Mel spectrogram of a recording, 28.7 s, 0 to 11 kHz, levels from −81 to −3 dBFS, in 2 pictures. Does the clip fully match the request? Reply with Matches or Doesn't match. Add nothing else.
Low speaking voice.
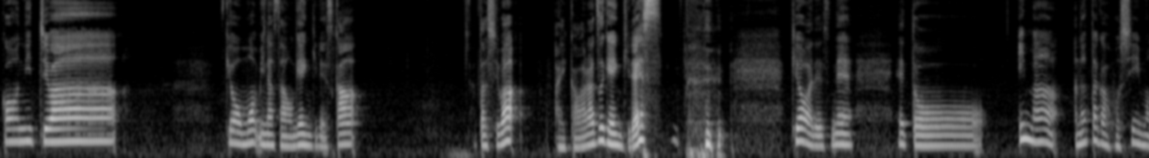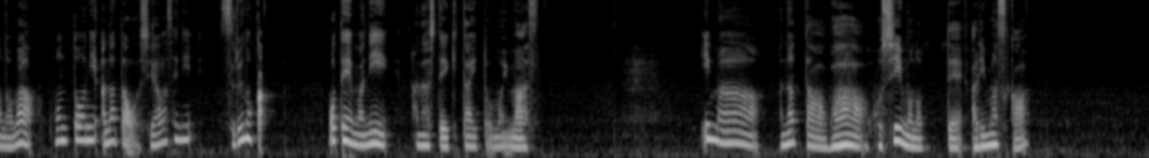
Doesn't match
